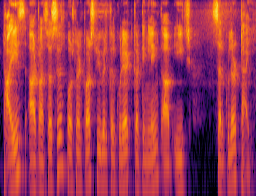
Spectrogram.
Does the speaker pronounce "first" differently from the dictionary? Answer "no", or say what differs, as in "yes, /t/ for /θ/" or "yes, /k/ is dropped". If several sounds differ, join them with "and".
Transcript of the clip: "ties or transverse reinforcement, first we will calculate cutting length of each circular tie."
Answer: yes, /p/ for /f/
